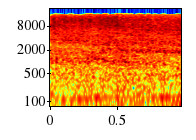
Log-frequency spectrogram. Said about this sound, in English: This bus lets me cross the road, very friendly.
